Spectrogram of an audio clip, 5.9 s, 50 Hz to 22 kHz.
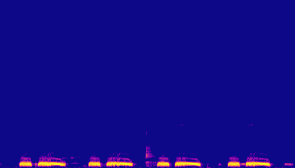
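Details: Cooing spotted dove, thúc gù giọng thổ style, a recording used as a lure for wild doves. Four phrases, each a short hoot followed by a longer falling coo, repeated roughly every 1.4 seconds, with a faint click between.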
